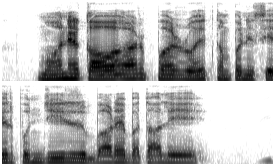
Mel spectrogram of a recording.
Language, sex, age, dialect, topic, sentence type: Magahi, male, 18-24, Northeastern/Surjapuri, banking, statement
